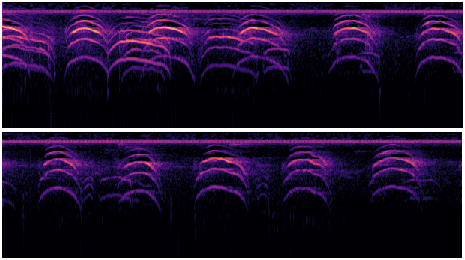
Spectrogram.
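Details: Newly born kittens, hungry, call to their mother while she is away foraging; insistent chorus of bright, bowed mews that rise and drop, clustered and overlapping, repeating a little faster than once a second over a faint steady whine.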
